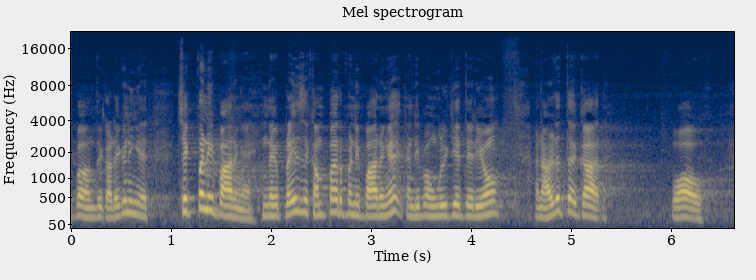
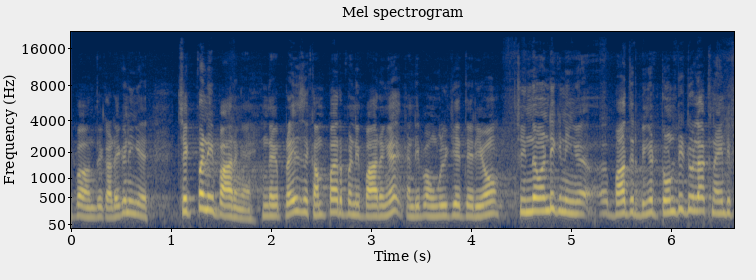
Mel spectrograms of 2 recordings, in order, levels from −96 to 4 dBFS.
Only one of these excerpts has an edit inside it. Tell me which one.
second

